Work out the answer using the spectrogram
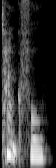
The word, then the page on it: tankful: British English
